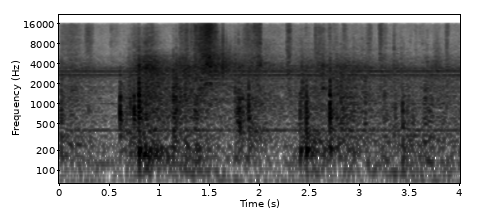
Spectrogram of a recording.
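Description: Bare feet stepping and shuffling on foam mats, with a round kick and counter strikes landing on gloved arms and hands as several dull thuds. The impacts fall about half a second to a second in and again around two and a half seconds.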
